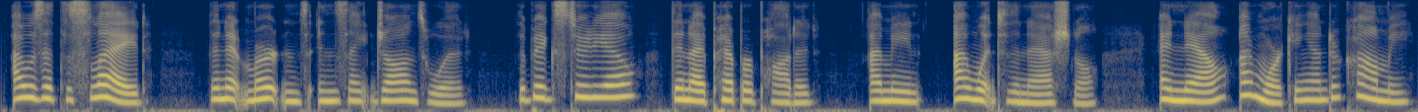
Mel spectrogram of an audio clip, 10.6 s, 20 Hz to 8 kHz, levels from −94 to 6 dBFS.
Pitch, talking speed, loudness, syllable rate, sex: 240 Hz, 170 wpm, -16 LUFS, 5.0 syllables/s, female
